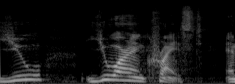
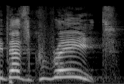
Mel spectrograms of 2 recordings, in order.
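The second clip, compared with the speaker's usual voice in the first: much higher and louder, sugary sales pitch; overly cheery missionary; 12 semitones higher, 9 dB louder than usual. Retold or imitated. Visitors at the door replying to the homeowner, mock-gushing. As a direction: gush it like a pushy door-to-door evangelist. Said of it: "And they say".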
